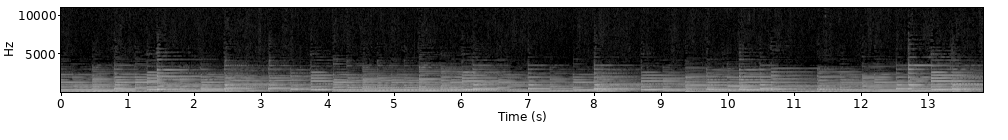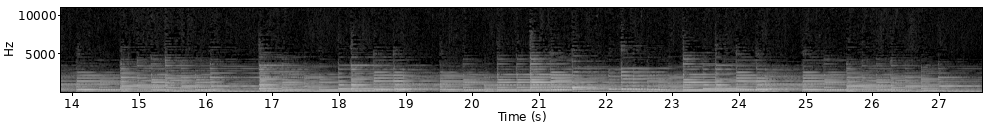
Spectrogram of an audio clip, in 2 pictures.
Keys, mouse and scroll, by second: 21.8 Return.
